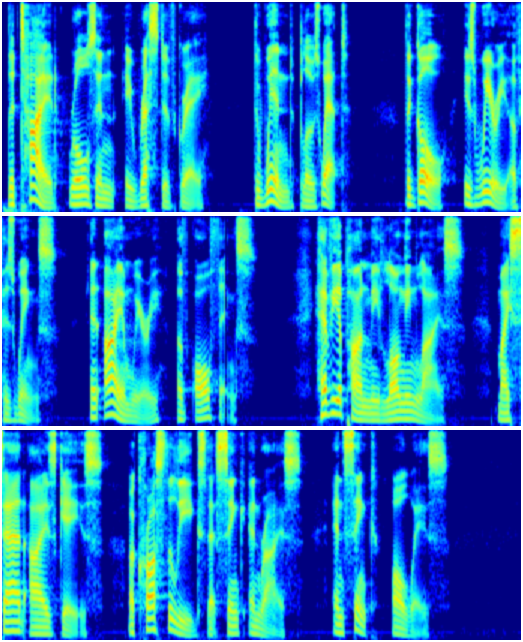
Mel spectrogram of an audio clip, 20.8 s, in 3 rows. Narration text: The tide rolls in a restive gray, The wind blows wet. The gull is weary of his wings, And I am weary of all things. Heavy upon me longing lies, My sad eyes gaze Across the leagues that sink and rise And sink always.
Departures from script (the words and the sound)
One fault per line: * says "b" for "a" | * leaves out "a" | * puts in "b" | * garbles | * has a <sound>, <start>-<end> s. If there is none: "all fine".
all fine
